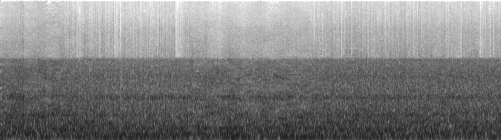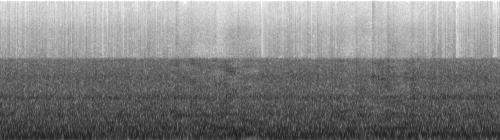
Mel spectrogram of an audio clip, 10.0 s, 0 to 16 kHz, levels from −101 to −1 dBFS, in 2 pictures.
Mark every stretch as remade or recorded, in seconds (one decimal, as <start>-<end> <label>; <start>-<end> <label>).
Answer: 0.0-0.6 remade; 0.6-1.9 recorded; 1.9-3.1 remade; 3.1-6.7 recorded; 6.7-7.6 remade; 7.6-8.4 recorded; 8.4-9.2 remade; 9.2-10.0 recorded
